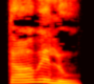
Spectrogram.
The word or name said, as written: ಟವಲ್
